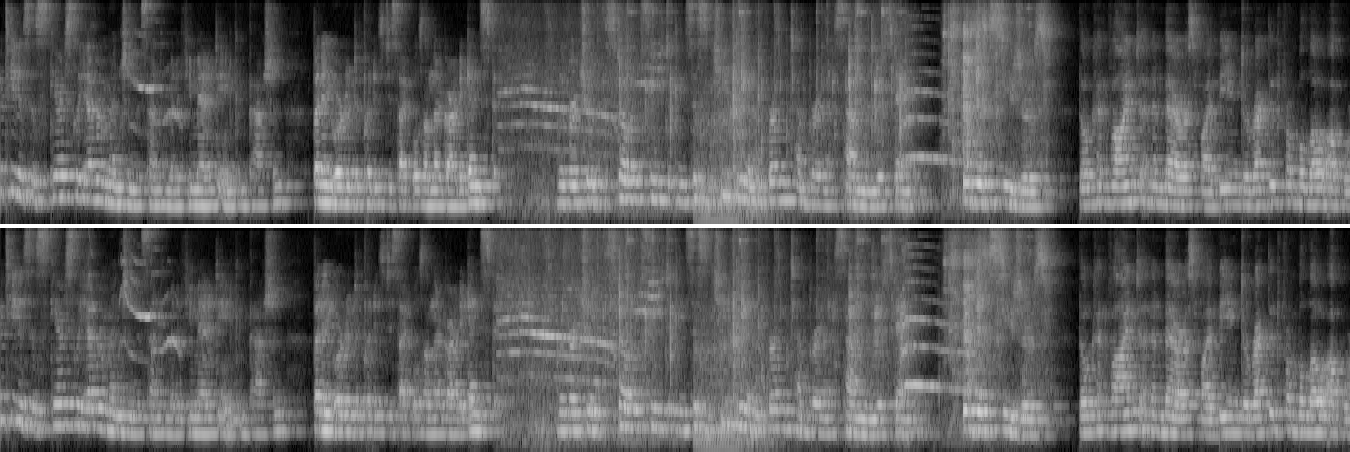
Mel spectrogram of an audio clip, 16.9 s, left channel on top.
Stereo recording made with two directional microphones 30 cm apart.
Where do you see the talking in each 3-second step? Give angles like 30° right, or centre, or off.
40° left, 40° left, 30° left, 20° left, centre, 20° right.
